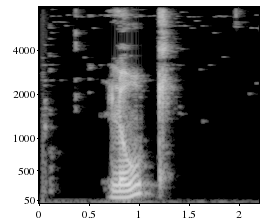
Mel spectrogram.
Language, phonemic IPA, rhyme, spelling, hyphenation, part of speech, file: Norwegian Bokmål, /luːk/, -uːk, lok, lok, noun / verb, Nb-lok.ogg
- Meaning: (noun) a loco (short for locomotive); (verb) imperative of loke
